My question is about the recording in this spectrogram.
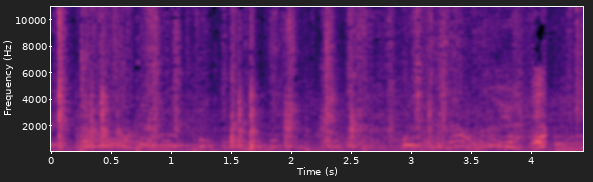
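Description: Irregular light metallic clinks and clicks of a galvanized tin bucket being handled against a chicken-wire frame as a zip tie is pulled tight through it, over background music.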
